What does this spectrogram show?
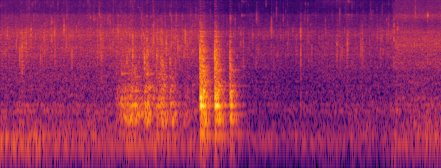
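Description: Boiled taro pieces sizzling and crackling in hot oil in a frying pan, stirred with a spatula that scrapes through them; a few sharp knocks of the spatula against the pan about two and a half seconds in.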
